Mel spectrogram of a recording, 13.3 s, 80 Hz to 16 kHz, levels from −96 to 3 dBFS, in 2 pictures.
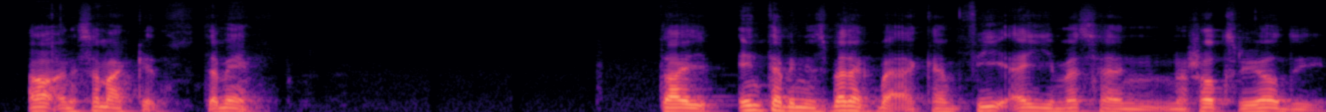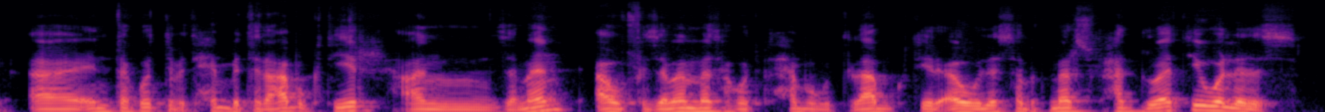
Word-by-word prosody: آه، 125 -4 +3
أنا 105 - -1
سامعك 120 -2 0
كده - - -7 0.2
تمام. - - 0 2.0
طيب 115 -1 +5
أنت 150 0 +5
بالنسبة 120 0 +3
لك 140 -5 +5
بقى، 105 - -2
كان 100 -2 -5
في 130 +8 -1
أي 115 -1 0
مثلًا 115 -1 -2 0.3
نشاط 115 +1 0
رياضي، 95 - +1
آآ 95 +1 +1
أنت 105 +1 -3
كنت 120 +2 -4
بتحب 115 -3 -6
تلعبه 110 +4 0
كتير 135 +3 -3
عن 85 -3 -2
زمان، 120 - 0 0.2
أو 95 - +4
في 95 - -10
زمان 100 +4 +3
مثلًا 110 -1 +1
كنت 90 -1 -5
بتحبه، 100 -2 -7
وبتلعبه 95 +3 -1
كتير 100 +1 -3
أوي، 100 -1 +7
ولسه 105 +1 0
بتمارسه 110 +3 -2
لحد 110 -1 -5
دلوقتي 125 +8 +2
والّا 135 -8 +6
لسه؟ 90 -5 -3
105 Hz, 175 wpm, -26 LUFS, 95-115 Hz, 2.0 s, أوي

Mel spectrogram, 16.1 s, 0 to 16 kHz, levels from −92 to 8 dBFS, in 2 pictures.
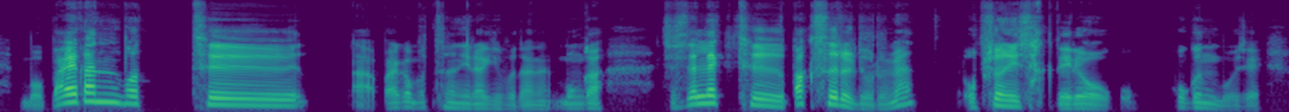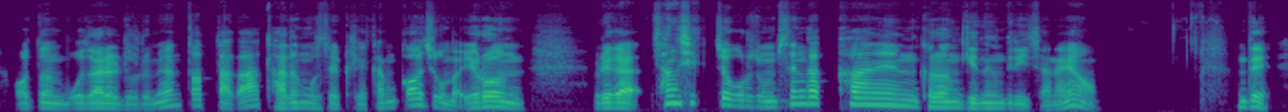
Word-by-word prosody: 뭐 - - -12
빨간 245 -1 +7
버튼 170 -6 +2 0.3
아 - - -9
빨간 115 +4 -6
버튼이라기보다는 95 -7 -9
뭔가 100 0 -5 0.4
이제 - - -10
셀렉트 190 -7 +4
박스를 195 0 +4
누르면 90 0 -6 0.3
옵션이 150 -3 +4
삭 - - +2
내려오고 95 -4 -4 0.3
혹은 110 -6 -9
뭐 80 0 -17
이제 - - -12 0.3
어떤 110 -4 -6
모달을 105 +1 0
누르면 95 - -7
떴다가 155 -2 -1
다른 115 -1 -2
곳을 100 -2 -8
클릭하면 100 +6 -10
꺼지고 165 +4 -1
막 - - -6
요런 120 -4 +1 0.4
우리가 120 +1 +4
상식적으로 205 -8 0
좀 130 0 -5
생각하는 180 -4 0
그런 125 -1 -1
기능들이 110 -3 -4
있잖아요. 85 - -3 0.9
근데 - - +3
130 Hz, 345 characters per minute, -28 LUFS, 105-170 Hz, 0.9 s, 빨간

